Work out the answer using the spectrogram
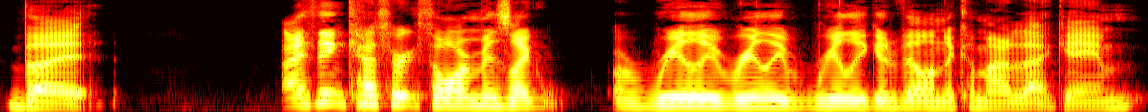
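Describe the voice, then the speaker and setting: A woman co-hosting a podcast, recounting a game scene in casual chat, animated and full of fillers. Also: mid-range voice, normal speed, clean tone, no room sound, studio quality. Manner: animated storytelling with many fillers. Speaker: podcast co-host.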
